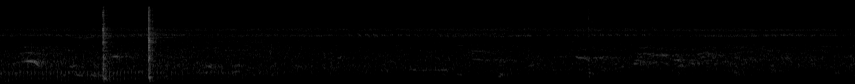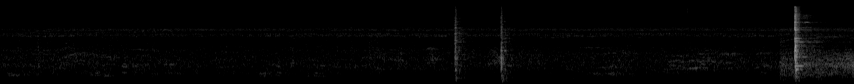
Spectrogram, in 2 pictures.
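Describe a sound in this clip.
Dry palm fronds snap and crack.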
